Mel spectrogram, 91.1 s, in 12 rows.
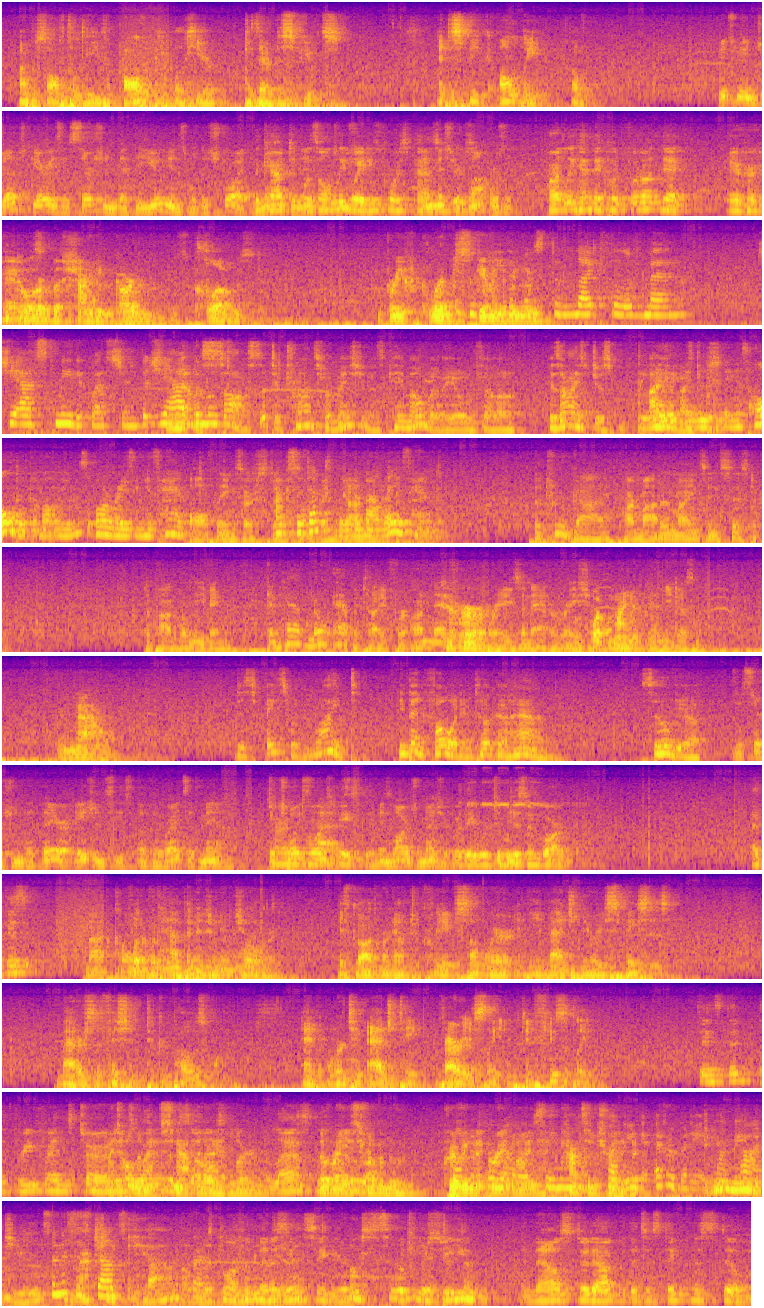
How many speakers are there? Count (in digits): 8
